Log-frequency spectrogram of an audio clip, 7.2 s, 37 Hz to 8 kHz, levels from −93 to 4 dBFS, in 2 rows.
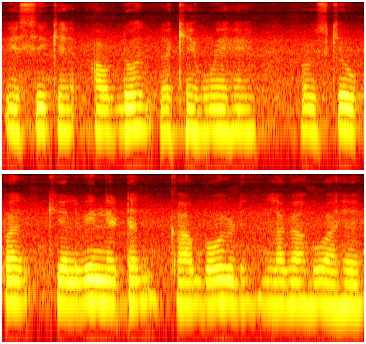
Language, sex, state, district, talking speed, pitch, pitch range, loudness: Hindi, male, Rajasthan, Bikaner, 115 wpm, 130 Hz, 125-135 Hz, -19 LUFS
